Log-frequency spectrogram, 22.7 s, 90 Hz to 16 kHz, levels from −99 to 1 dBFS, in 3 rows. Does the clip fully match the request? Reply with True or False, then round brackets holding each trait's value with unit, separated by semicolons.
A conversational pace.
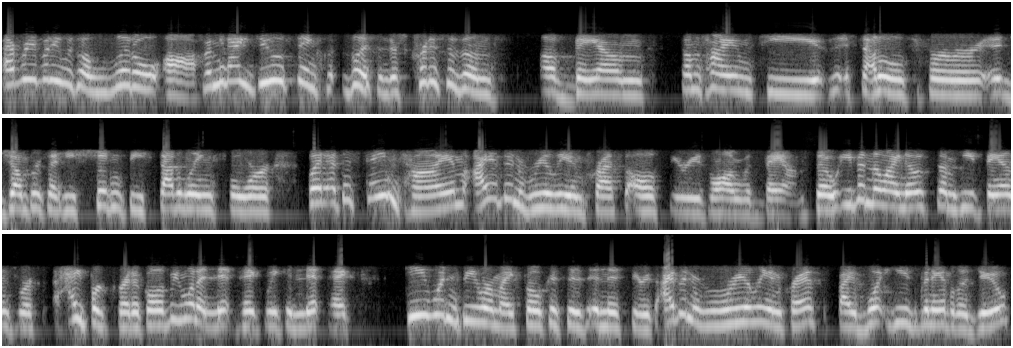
False (210 wpm)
